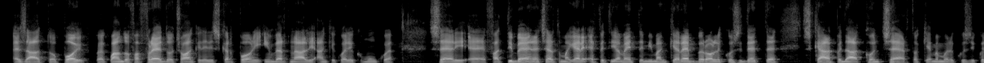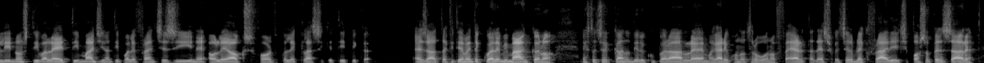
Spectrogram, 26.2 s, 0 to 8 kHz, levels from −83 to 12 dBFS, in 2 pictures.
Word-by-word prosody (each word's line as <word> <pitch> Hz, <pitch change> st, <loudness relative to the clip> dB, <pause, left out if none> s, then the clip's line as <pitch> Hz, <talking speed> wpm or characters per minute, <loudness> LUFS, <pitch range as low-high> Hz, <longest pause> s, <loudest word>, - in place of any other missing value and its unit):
esatto. -, -, 0 dB
Poi -, -, +4 dB
per -, -, -5 dB
quando 115 Hz, -1 st, +4 dB
fa 115 Hz, 0 st, -3 dB
freddo 115 Hz, -4 st, +5 dB
c'ho 95 Hz, -, -5 dB
anche 100 Hz, -1 st, +1 dB
degli 95 Hz, 0 st, -6 dB
scarponi 105 Hz, 0 st, -3 dB
invernali, 100 Hz, 0 st, +2 dB
anche 95 Hz, +1 st, -5 dB
quelli 95 Hz, -1 st, -3 dB
comunque 95 Hz, +1 st, -9 dB, 0.4 s
seri 95 Hz, -3 st, +1 dB
e 90 Hz, -2 st, 0 dB
fatti 105 Hz, +8 st, -1 dB
bene. 130 Hz, -2 st, +5 dB
Certo 115 Hz, -, -1 dB
magari, 135 Hz, +4 st, +4 dB
effettivamente, 130 Hz, +3 st, -2 dB
mi 115 Hz, 0 st, -5 dB
mancherebbero 125 Hz, +1 st, +2 dB
le 115 Hz, -1 st, 0 dB
cosiddette 120 Hz, +2 st, -3 dB, 0.3 s
"scarpe 125 Hz, -1 st, +2 dB
da 110 Hz, -2 st, +5 dB
concerto", 110 Hz, -6 st, -1 dB
chiamiamole 105 Hz, +1 st, -7 dB
così, 90 Hz, -3 st, -12 dB
quelli 110 Hz, -1 st, -3 dB
non 115 Hz, +2 st, -3 dB
stivaletti, 115 Hz, 0 st, +1 dB
immagina 105 Hz, 0 st, -1 dB
tipo 105 Hz, +1 st, -8 dB
le 100 Hz, -1 st, -4 dB
francesine 100 Hz, 0 st, -4 dB
o 100 Hz, -, 0 dB
le 95 Hz, 0 st, +1 dB
Oxford 95 Hz, -2 st, 0 dB
quelle 90 Hz, -1 st, -7 dB
classiche 95 Hz, -1 st, -6 dB
tipiche -, -, -12 dB, 0.5 s
esatto, 100 Hz, -2 st, 0 dB
effettivamente 115 Hz, +6 st, -2 dB
quelle 115 Hz, -3 st, +3 dB
mi 110 Hz, 0 st, -2 dB
mancano 145 Hz, +6 st, +5 dB, 0.3 s
e -, -, -12 dB
sto -, -, -9 dB
cercando 115 Hz, -2 st, -3 dB
di 105 Hz, +1 st, -5 dB
recuperarle, 100 Hz, +4 st, +1 dB
magari 90 Hz, +1 st, 0 dB
quando 90 Hz, 0 st, -9 dB
trovo 90 Hz, -2 st, -7 dB
un'offerta 90 Hz, +1 st, -1 dB
adesso -, -, -5 dB
che -, -, -13 dB
c'è 95 Hz, +2 st, -6 dB
il 90 Hz, -, -4 dB
Black 95 Hz, 0 st, -4 dB
Friday 100 Hz, -3 st, +2 dB
ci -, -, -12 dB
posso -, -, -4 dB
pensare -, -, +2 dB
105 Hz, 150 wpm, -27 LUFS, 95-120 Hz, 0.5 s, freddo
